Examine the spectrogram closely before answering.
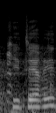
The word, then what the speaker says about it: Quiterie: Quiterie de. Wow, you're doing well, you're doing well. No, but the QU for English-speaking people is just QI, so it makes sense.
